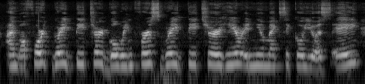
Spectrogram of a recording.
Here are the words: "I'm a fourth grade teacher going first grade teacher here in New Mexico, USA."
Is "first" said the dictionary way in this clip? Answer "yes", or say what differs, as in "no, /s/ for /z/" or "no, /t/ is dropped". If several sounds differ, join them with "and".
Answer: yes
